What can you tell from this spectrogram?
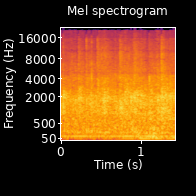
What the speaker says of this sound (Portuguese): Aplauda o Rei Jesus Cristo Nazaré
